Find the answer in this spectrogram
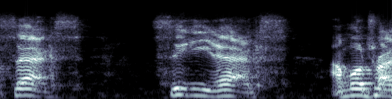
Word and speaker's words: CeX: i mean i mean i would have to say you pronounce it sex i mean what are you gonna say kecks i don't know so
